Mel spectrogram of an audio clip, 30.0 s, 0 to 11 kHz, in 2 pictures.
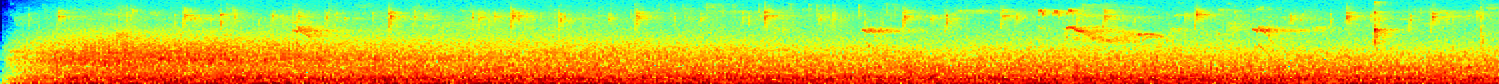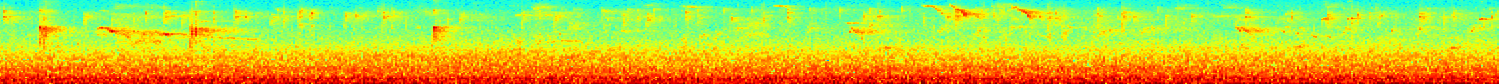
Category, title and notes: Soundscapes > Nature
morning birds-sweet springs-11.29.25
Birds of a wide variety of species greet the day in a grove of Eucalyptus globulus trees along the bay in Los Osos, California.
birds, birdsong, field-recording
